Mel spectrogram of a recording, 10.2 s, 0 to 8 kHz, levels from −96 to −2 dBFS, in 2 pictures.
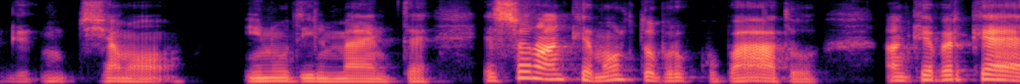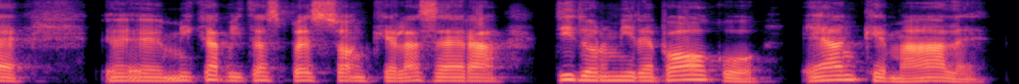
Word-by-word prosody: di 100 -1 -14
mhmm, 110 - -12
diciamo 110 -2 -4 0.3
inutilmente. 105 -3 -3 0.2
E 130 - -6
sono 225 - +6
anche 175 -3 +3
molto 155 +2 -3
preoccupato, 120 -3 -1 0.3
anche 135 +4 -1
perché, 165 -6 +4 0.4
ehm, 120 - -2
mi - - -3
capita 130 +2 0
spesso 140 -2 +2
anche 120 -1 -2
la 125 +3 +2
sera 125 -1 +2 0.2
di 170 - +1
dormire 140 -2 -1
poco 145 - 0 0.2
e 130 - -3
anche 155 -2 +2
male. 105 -4 +2
125 Hz, 140 wpm, -23 LUFS, 110-145 Hz, 0.4 s, sono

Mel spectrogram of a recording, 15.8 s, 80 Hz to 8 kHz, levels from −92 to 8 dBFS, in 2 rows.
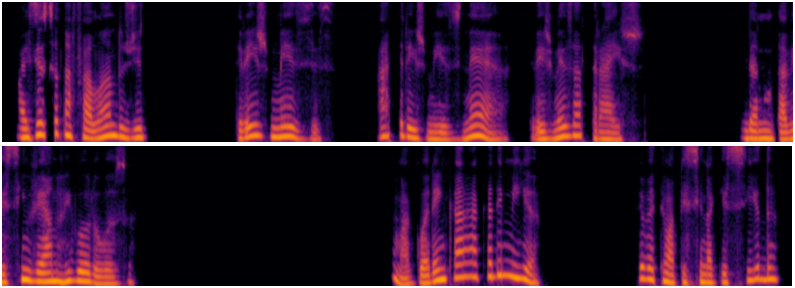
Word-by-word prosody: Mas 185 -1 +1
isso 240 -1 +3
você 265 - -2
tá 230 -2 +2
falando 190 +4 +1
de 180 +1 -1 0.9
3 205 +6 0
meses, 180 -7 -1 0.4
à 200 +2 -3
3 185 -8 -2
meses, 145 -1 -4
né, 165 -6 0 0.2
3 150 0 -2
meses 200 +6 +1
atrás 150 - -5 1.0
ainda 165 -1 0
não 160 0 +2
estava 150 0 -2
esse 165 +7 +2
inverno 185 -3 +5
rigoroso. 165 -6 +1 2.6
Ma 180 - 0
agora 155 +6 0
é - - +6
encarar 260 +6 +3
a - - -1
academia. 275 - +1 0.9
Você 240 - -1
vai 225 -2 +2
ter 190 - -1
uma 165 -3 +3
piscina 165 0 -1
aquecida 210 +8 -2
180 Hz, 125 wpm, -24 LUFS, 155-220 Hz, 2.6 s, é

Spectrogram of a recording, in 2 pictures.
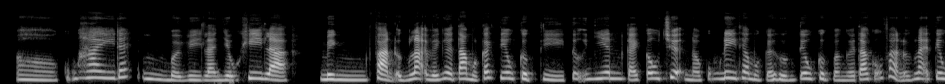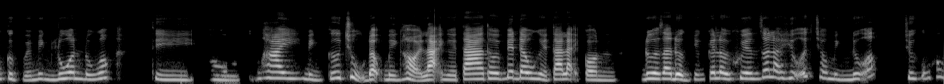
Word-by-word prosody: Ờ, 225 - -4 0.4
cũng 270 - -9
hay 300 +1 +1
đấy. 335 +3 -2
Ừm, 240 -6 -2
bởi 195 -3 0
vì 200 +1 -2
là 195 -1 0
nhiều 195 0 0
khi 280 +5 0
là 205 -6 +5 0.3
mình 215 -3 +2
phản 230 -6 +6
ứng 200 +3 -3
lại 270 -3 +4
với 210 -1 +1
người 265 +2 0
ta 260 +1 +4
một 220 - -1
cách 290 +7 -2
tiêu 280 -1 0
cực, 250 -2 0
thì 205 -5 -3
tự 265 - -5
nhiên 265 +2 -1
cái 205 -4 -1
câu 270 +5 0
chuyện 280 -5 -1
nó 195 -1 -3
cũng 255 +6 -10
đi 290 0 +2
theo 280 0 -1
một 225 -4 -3
cái 195 - -1
hướng 205 -2 -2
tiêu 265 0 0
cực, 260 -2 -4
và 195 - -4
người 195 0 -5
ta 235 +3 +2
cũng 265 +3 -8
phản 335 - -3
ứng 195 +5 -6
lại 270 -1 -1
tiêu 270 -2 -2
cực 250 -4 -4
với 195 - -5
mình 225 -1 -2
luôn, 265 +1 +2
đúng 230 +1 -1
không? 290 +2 -1 0.4
Thì 210 -5 -2 0.2
ừ, 220 - -8 0.4
cũng 275 - -9
hay, 285 -2 +3
mình 225 -5 -3
cứ 280 +7 -2
chủ 335 +3 -1
động 225 -2 +3
mình 210 -2 -1
hỏi 225 -7 +2
lại 220 +3 +5
người 215 -1 -2
ta 250 +3 +6
thôi, 265 0 +3
biết 305 +4 -1
đâu 280 -2 +3
người 245 -5 0
ta 240 +2 +3
lại 240 -1 +1
còn 200 -2 -1 0.2
đưa 260 +2 +5
ra 260 -1 +4
được 240 -3 +6
những 230 -1 -9
cái 275 +2 +1
lời 260 -3 +3
khuyên 260 0 0
rất 340 - -1
là 325 - 0
hữu 290 - -4
ích - - -2
cho 295 -5 -6
mình 220 -4 -3
nữa, 255 - -2 0.3
chứ 280 -3 -4
cũng 285 - -9
không 345 +2 -9
250 Hz, 280 wpm, -22 LUFS, 210-275 Hz, 0.4 s, phản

